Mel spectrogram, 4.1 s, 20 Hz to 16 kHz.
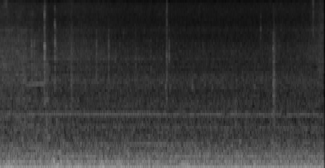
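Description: Supercharged Toyota Land Cruiser FZJ80's straight-six idling steadily while stopped, heard from inside the cab, with a faint steady whine and a few light clicks.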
